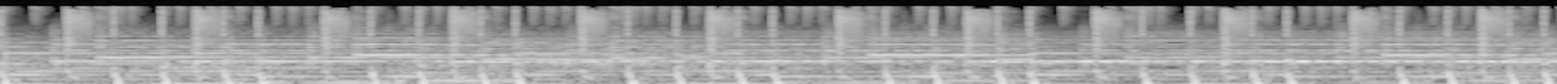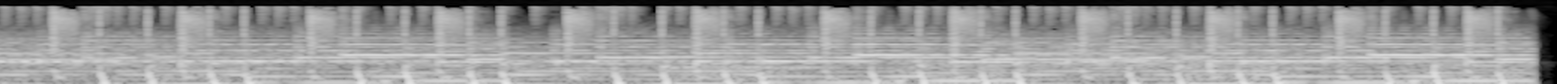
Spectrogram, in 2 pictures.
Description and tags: made it for brouser flash game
